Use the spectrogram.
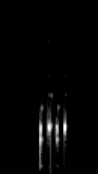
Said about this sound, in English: She works down in the buzzing bar and she's pinging me and I forgot to mute.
